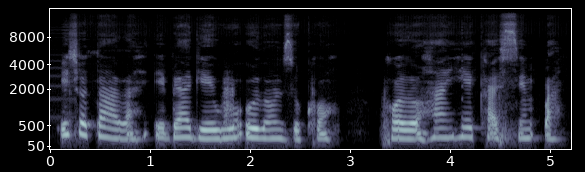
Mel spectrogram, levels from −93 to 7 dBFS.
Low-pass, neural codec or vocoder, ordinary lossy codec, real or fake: 14.4 kHz; vocoder, 44.1 kHz, 128 mel bands every 256 samples, BigVGAN v2; none; fake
